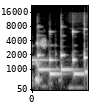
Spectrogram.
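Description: A phone ringing with a chirpy electronic ringtone, a few quick tonal notes in a short repeating pattern, loud and close.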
